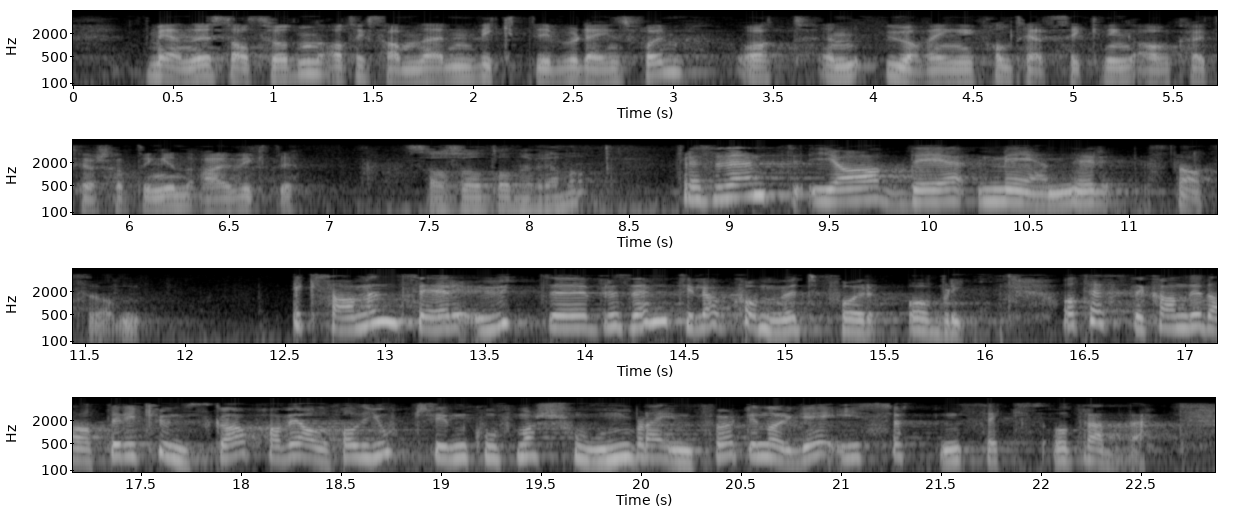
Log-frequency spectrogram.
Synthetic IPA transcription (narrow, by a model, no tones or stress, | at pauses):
meːnəɾst̪ɑːt̪sɾoːd̪n̩ɑt̪ɛksɑ̰ːmənæ̰ɾɛnʋɪkt̪ɪʋʉɖeːɾɪŋsfɔɾmɔɑt̪ɛnʉːɑʋhɛŋɪkʰʋɑlɪt̪ʰḛːt̪sɪkɾɪŋɑ̰ʋkʰɑɾɑkt̪ʰeːʂɛt̪ːɪŋənæ̰ɾʋɪkt̪ɪ | sɑːsɔt̪ʰɔnːəbɾɛnɑpʰɾɛsɪd̪ɛnt̪jɑːd̪ɛmeːnəɾst̪ɑ̰ːt̪sɾo̰ːd̪n̩ | ɛksɑːmənseːɾʉːt̪pʰɾɛsɪd̪ɛnt̪ʰːɪlɔhɑɾkʰɔmːət̪fɔɾɔbliːɔt̪ʰɛst̪əkʰɑnd̪ɪd̪ɑːt̪əɾɪkʰʉnskɑːphɑːɾʋɪɑlːəfɑlːjʊʈːsiːd̪n̩kʰʊnfəɾmɑʂuːnn̩blæɪɪnføːʈɪnɔɾɡəʔɪsœt̪ːn̩sɛksɔt̪ʰɾɛd̪ʋə̰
